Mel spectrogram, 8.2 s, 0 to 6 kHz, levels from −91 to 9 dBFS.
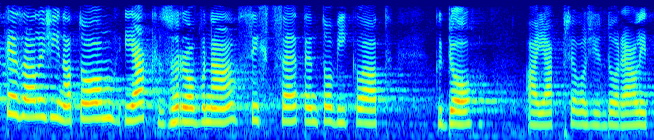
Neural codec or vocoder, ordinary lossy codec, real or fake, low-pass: none; MP3, 48 kbps; real; 5.4 kHz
